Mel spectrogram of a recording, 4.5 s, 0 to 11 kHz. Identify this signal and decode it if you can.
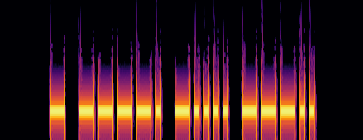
Morse code, heard as a keyed tone, about 20 wpm, 700 Hz. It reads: T968
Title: Numbers - Contest Style - 4-Digit 20wpm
